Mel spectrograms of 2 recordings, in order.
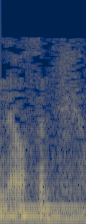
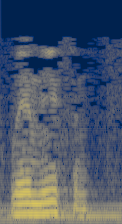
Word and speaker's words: Neeson: Is that how you say his name? I always mess that up. I always want to say Nelson. Liam Neeson.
